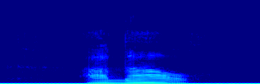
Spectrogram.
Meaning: anal, of or relating to the anus
- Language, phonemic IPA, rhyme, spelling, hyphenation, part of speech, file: Dutch, /aːˈnaːl/, -aːl, anaal, anaal, adjective, Nl-anaal.ogg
